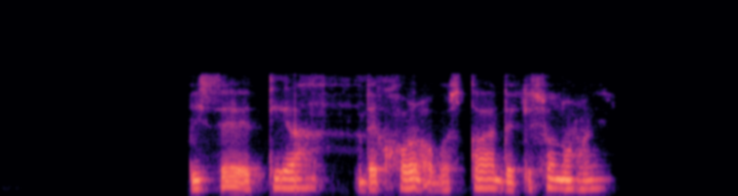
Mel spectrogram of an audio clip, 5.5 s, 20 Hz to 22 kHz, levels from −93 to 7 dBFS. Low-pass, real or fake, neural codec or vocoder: 5.4 kHz; fake; codec, 16 kHz, 4 kbps, FunCodec, trained on LibriTTS, 50 frames a second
